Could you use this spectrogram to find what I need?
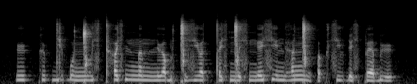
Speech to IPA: y kː y p dʲ o ɓ o ŋ͡ǀ o̤ sʲ tʰ ɐ sʲ nː ʌ nː y ɐ̯ b e̤ ǀ i̤ zʲ o ɐ̯ tː ɛ sʲ ŋ͡ǀ i sʲ ŋ e sʲ e n ɛ̤ ɐ̯ ŋ͡ǀ e̤ ʔ ʌ k sʲ o lʲ ɗ ɛ sʲ p ɛ ɓ y

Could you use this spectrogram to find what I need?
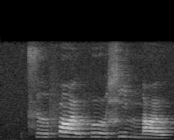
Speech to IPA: t͡s ɹ̩˨˦ f ɑ˥˨ ʊ̯ f o˥˨ ʊ̯ ɕ i˥˨ n n̪ ɑ˨˩ ʊ̯

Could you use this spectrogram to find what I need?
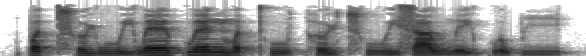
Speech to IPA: p ɐ˨˥ t̚ t͡sʰ ɵ˨ ɥ w uː˨˩ j w ɛː˥ kʷ ɛː˥ n m ɐ˨ t̚ t̪ʰ uː˨ t̚ h ɵ˨˧ ɥ t͡sʰ uː˨˥ j s aː˧ w m e˨˩ j kʷ ɐ˨ w p iː˨ t̚

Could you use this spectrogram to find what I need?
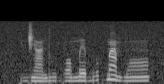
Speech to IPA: d͡ʒ ã˨ d u˨ b ɔ˨ m ɛ˨ b o˨˦ ɡ͡b ã˦˨ b ɔ̃˧

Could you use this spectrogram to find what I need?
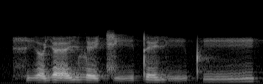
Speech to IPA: h i˩ ə̯ j ɛː˩˧ j l e˩˧ t͡ɕ iː˩˧ t̪ e˧ j iː˩˧ pʰ iː˧˥

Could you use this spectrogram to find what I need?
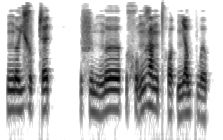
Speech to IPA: ŋ əː˨˦ j ɣ ə˨˩ p̚ s ɛ˦˥ t̚ | f e̤˨˩ m ŋ əː˧ | x o̰˧˥ ŋ ɣ a˧ ŋ t̪ʰ ɔ˨˩ t̚ ɲ a˧ w k w ə˨˩ p̚

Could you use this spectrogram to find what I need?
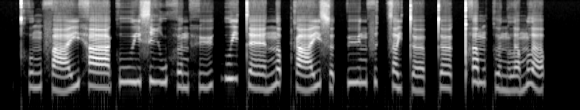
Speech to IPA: kʰ ʊ˨˧ ŋ f aː˨˥ j h aː˧ k uː˥ j s iː˥ w h ɵ˧ n h yː˨˥ k̚ uː˥ j t̪ ɛː˨ n̪ ɐ˥ p̚ k aː˨˥ j s ɵ˨˥ t̚ p yː˥ n f ɪ˥ k̚ s ɐ˧ j t̪ œː˨ p̚ t̪ œː˧ k̚ pʰ ɐ˥ m k ɵ˨ n l ɐ˨˥ m l ɐ˨˥ p̚

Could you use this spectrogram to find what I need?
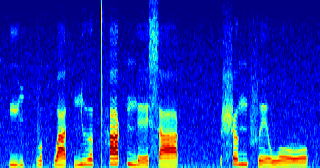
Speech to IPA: j i˨˩ k̚ v ə˨˩ k̚ w a˨˩ t̚ ɲ ɨ˧ ə̯ t̪ʰ a˦˥ k̚ ŋ e˨˩˦ s a˨˩ k̚ | ʂ ə˧ ŋ f e˨˩˨ w o˨˩˨

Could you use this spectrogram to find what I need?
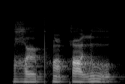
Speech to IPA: ʁ ə˞ pʰ ɔ̃ q ɔ l o

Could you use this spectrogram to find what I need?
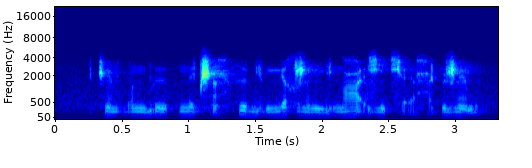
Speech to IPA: t͡ʃ ɛ̃ v b ɔ n b ɨ | n ɨ t͡ʃʼ ə̃ ħ x ɨ bʲ o b mʲ ɨ χ ʐ ɛ̃ n bʲ ɨ n ʕ ɛ̰ ʑ ə̃ t͡ɕʰ ɛ̰ ħ ɛ̰ pʲ ə̃ ʐ ɛ̃ b

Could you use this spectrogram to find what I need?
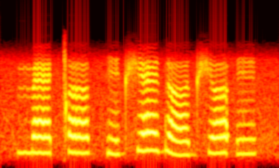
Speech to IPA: m æ ǀ ɐː k e d ʃ æː d ɐː d ʃ ɐː ʔ e

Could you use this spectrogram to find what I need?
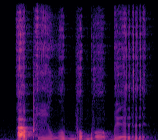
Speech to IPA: a˦ pʰ iː˨ w u˦ b o˦ b oː˨ ɓ ɪ˦ r

